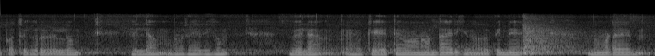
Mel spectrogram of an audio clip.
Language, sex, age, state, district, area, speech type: Malayalam, male, 18-30, Kerala, Idukki, rural, spontaneous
